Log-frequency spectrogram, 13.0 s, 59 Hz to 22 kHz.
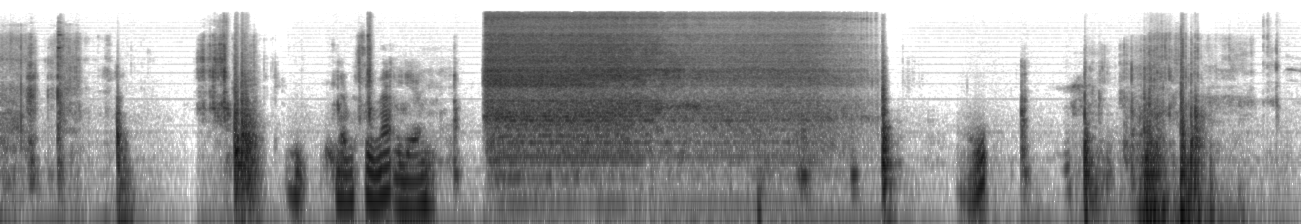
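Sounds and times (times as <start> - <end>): power ratchet whirring: 4.8 - 8.8.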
